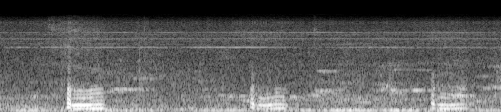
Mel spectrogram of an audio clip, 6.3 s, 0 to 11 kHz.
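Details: Snoring from a Shar Pei puppy named Thor, only 49 days old and described as very lazy. Three rough, droning snore breaths, about two to two and a half seconds apart, rising slightly at the start over a faint constant hum.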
